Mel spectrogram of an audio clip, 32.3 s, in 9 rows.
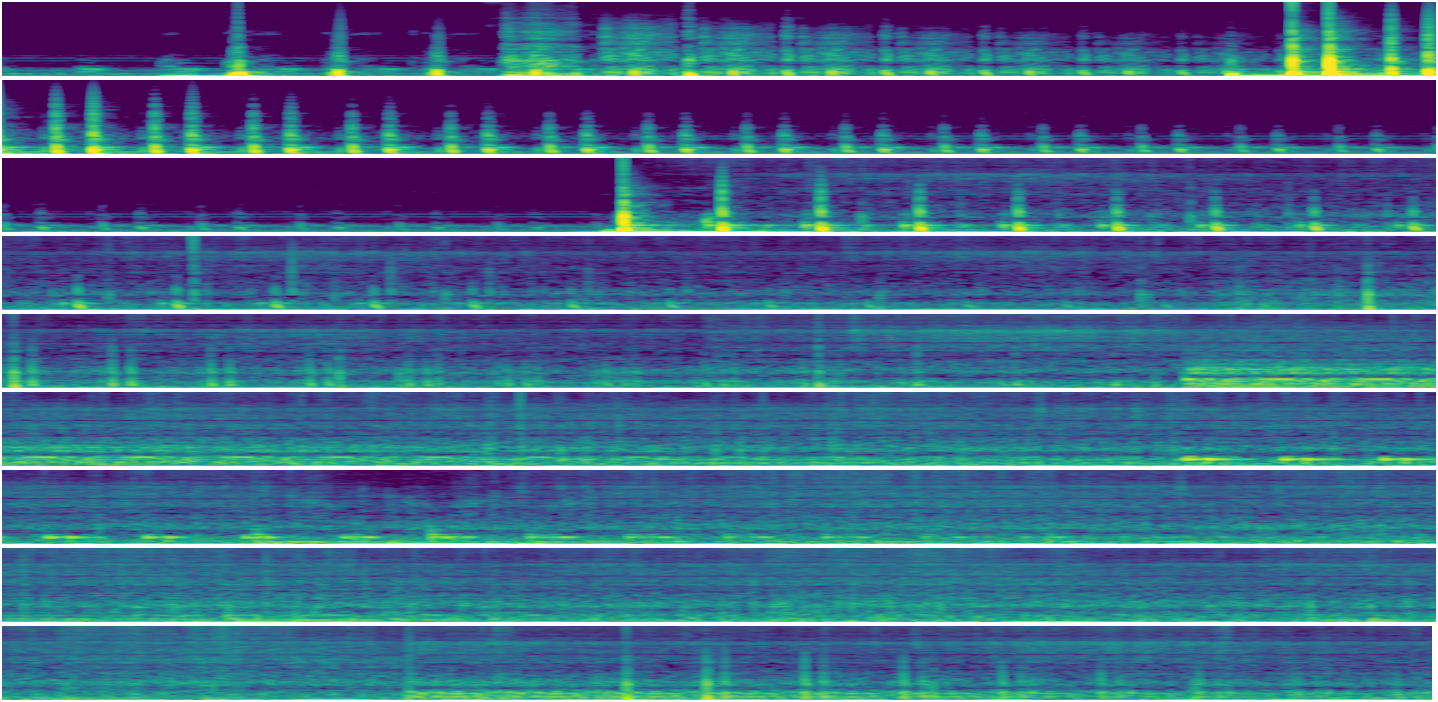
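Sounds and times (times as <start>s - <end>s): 
vinyl record noise: 0.4s - 4.2s, 8.8s - 32.2s
tape echo effect: 17.3s - 24.8s.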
